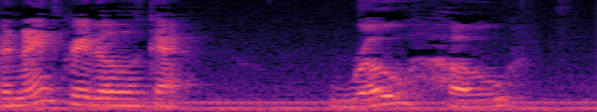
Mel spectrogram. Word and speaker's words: rojo: Like if he was saying rojo, he was saying lojo. I was like, oh, that's weird. It's because he was hearing his teacher say rojo with her tongue being involved. It was just like our L, lojo.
